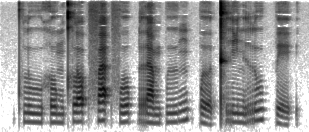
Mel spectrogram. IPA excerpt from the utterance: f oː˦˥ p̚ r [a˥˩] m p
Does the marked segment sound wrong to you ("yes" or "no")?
yes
